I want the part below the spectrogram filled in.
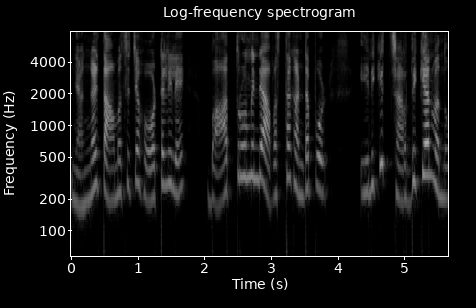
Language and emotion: Malayalam, disgusted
